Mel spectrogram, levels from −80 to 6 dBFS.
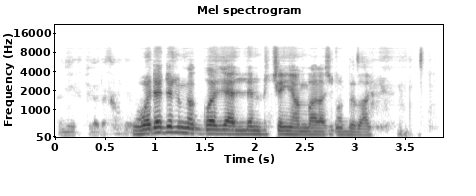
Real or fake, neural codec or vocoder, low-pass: fake; codec, 32 kHz, 1.9 kbps, SNAC; 9.9 kHz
